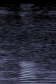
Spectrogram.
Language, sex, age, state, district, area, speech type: Assamese, female, 45-60, Assam, Majuli, urban, spontaneous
